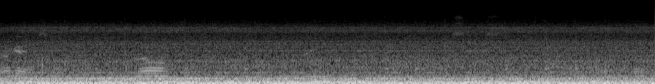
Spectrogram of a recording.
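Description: A steady low mechanical drone with an even level, and a faint voice briefly about a second and a half in.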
